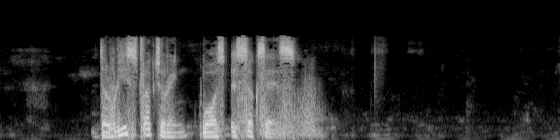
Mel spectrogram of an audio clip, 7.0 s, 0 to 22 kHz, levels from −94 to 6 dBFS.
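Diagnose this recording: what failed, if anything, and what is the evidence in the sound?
Codec stage: rough, grainy speech throughout, with noise filling gaps between harmonics and a thin top band, likely low-delay AAC compression at a bitrate near 32 kbps. A spectrogram shows smeared harmonics.

Network or decoder stage: AAC frame loss with muting leaves a brief dip from 2.51 to 2.55 s, just before "a success", consistent with one lost frame. The waveform fades out and back in over about a frame.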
